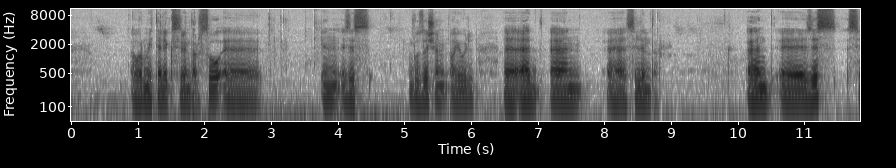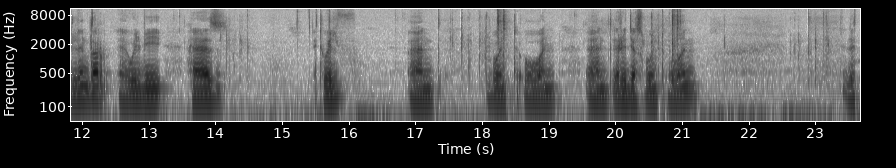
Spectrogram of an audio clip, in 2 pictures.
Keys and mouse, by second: 1.1 KP_1, 2.4-3.8 middle drag, 2.9 z, 3.8-5.5 drag, 3.8-5.2 right drag, 4.5 shift+a, 11.2 F6, 21.7 s.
